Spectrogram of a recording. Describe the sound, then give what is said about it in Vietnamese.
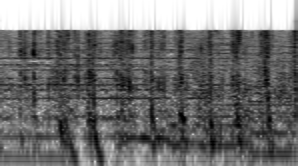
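Two people riding horses side by side, the hooves clip-clopping in a steady, even rhythm, fairly loud, with a faint whinny mixed in and no voices. “Hai người lặng lẽ cưỡi ngựa sóng nhau mà đi, không ai nói thêm câu nào nữa.”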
